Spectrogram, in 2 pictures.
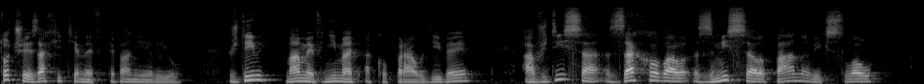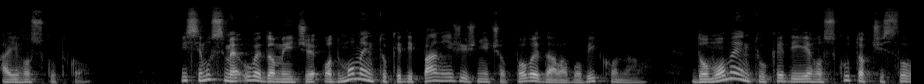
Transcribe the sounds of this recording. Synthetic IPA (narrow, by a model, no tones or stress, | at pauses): t̪ɔt͡ʃɔjɛzaxicɛnɛːvɛʋaɲjɛliu | vʒd̪imaːmɛvɲiːmaɟakɔpɾaʊɟiʋɛː | avʒd̪isazaxɔʋalzmisɛlpaːnɔʋiːxslɔʊ | ajɛɦɔskut̪kɔ̰ʊ | misimusiːmɛʔuʋɛd̪ɔmiɟʒɛʔɔd̪mɔmɛnt̪ukɛd̪ipaːnjɛʒiʒɲɪɛt͡ʃɔpɔʋɛd̪alabɔʋikʰɔnal | d̪ɔmɔmɛnt̪ukɛd̪ijɛɦɔskut̪ɔkt͡ʃislɔ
